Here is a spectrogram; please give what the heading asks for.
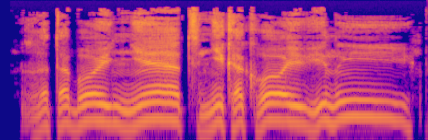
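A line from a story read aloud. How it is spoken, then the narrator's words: Booming voice. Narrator (Russian): прогремел голос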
